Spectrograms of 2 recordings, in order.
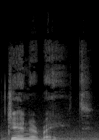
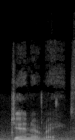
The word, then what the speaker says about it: generate: on the second syllable words said generate its generate generate first syllable and yeah you said something else it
